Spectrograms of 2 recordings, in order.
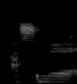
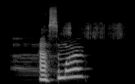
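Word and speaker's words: Aasimar: And Asimir, I don't know how you say it. Asimar? Yeah, that's the one.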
